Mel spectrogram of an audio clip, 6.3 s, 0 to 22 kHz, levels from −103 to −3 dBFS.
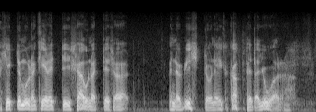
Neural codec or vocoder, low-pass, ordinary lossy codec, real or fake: vocoder, 44.1 kHz, 128 mel bands every 256 samples, BigVGAN v2; 14.4 kHz; none; fake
